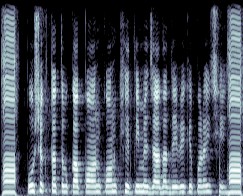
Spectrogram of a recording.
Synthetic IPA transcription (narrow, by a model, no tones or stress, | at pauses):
puʃəkt̪ət̪ʋəkakɔːnkɔnkʰet̪imẽd͡ʒad̪ad̪eʋekepəɽəjt͡ʃʰe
